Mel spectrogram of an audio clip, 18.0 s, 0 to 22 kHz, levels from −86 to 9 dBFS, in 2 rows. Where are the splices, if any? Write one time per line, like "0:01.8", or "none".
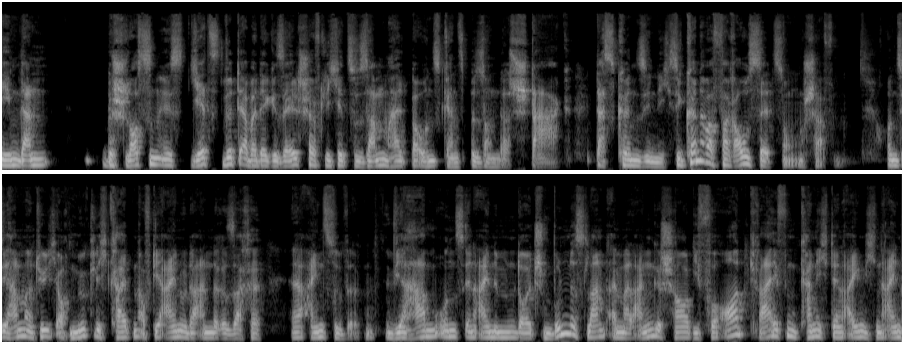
0:12.7
0:15.9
